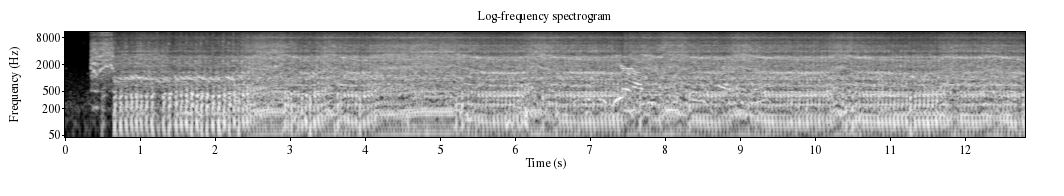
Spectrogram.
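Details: Engine from a wrecked Massimo GKM200 ATV, bench-started with a jumper, CDI grounded and a shot of starting fluid: single catches after a brief quiet lead-in, then a steady, even buzzing run. Starts and runs fine.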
